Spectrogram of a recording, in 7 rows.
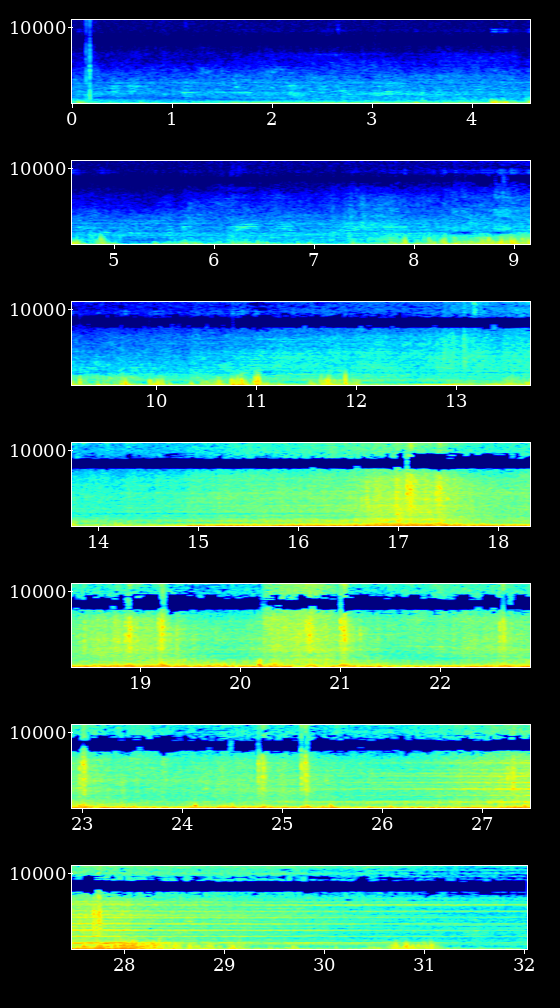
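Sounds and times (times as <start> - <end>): electric train rumble: 6.6 - 32.0.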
